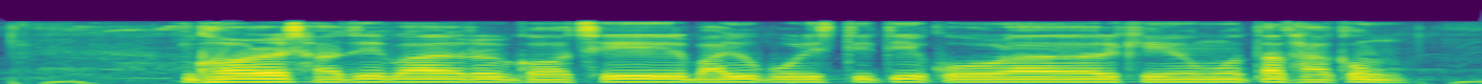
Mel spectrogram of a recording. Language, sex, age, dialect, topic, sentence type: Bengali, male, <18, Rajbangshi, agriculture, statement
